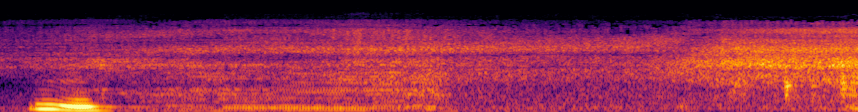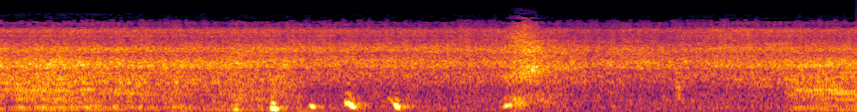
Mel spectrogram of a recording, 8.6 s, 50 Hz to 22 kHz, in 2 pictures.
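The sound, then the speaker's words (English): Snoring recorded during sleep: a rough, breathy snore builds into a long hissing rasp, with a few short voiced grunts and catches breaking through near the end. “So 55%, and oh yes, a minute of snoring. What does that sound like?”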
